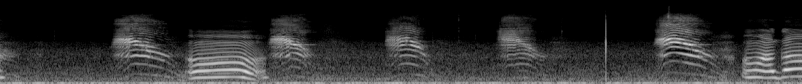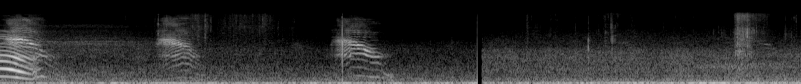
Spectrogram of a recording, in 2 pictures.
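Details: Stray kitten named Petit, rescued outdoors, meowing repeatedly in high, harmonic-rich calls, some rising then falling, roughly a dozen cries over sixteen seconds, with a woman speaking softly in Korean and steady low background hum.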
